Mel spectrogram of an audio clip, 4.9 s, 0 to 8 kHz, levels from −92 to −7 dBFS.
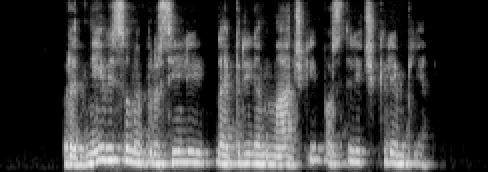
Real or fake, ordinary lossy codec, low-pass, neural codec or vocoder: fake; none; none; codec, 16 kHz, 4.8 kbps, FACodec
